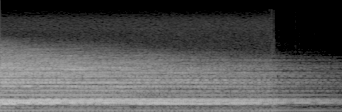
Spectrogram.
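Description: A deep gong-like ringing tone with many overtones, struck just before, dying away slowly under the logo sting; its higher overtones drop out near the end.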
